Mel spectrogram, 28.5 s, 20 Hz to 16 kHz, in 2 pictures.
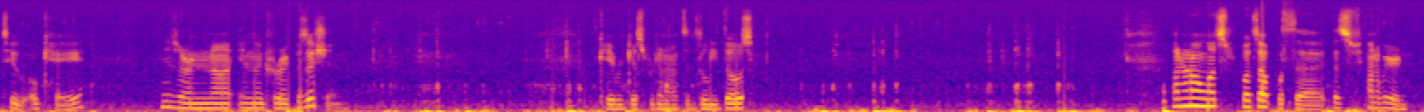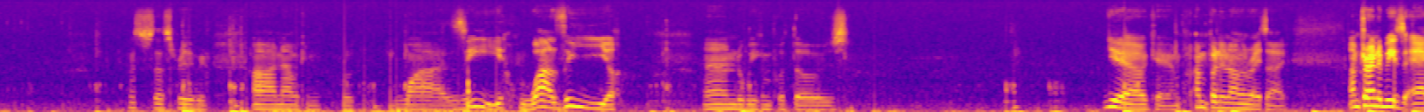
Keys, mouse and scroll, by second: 2.4-3.5 drag, 3.7 middle click, 5.6-6.8 middle drag, 6.8 KP_1, 7.7 z, 11.0-12.2 drag, 12.7 click, 13.0 s, 15.3-16.9 drag, 17.3-19.5 drag, 21.9 KP_7, 23.1-25.4 drag, 25.6 Tab, 27.2 Tab, 28.2-28.4 drag.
